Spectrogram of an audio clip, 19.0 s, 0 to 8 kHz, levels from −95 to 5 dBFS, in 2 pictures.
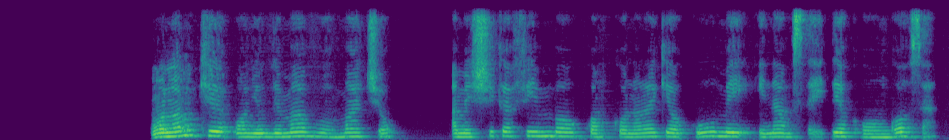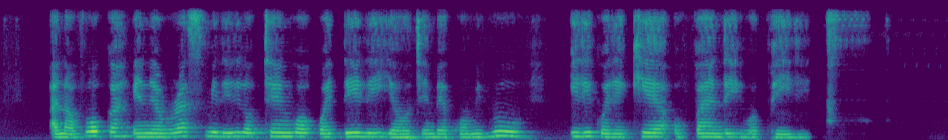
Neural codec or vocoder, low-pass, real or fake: codec, 16 kHz, 0.4 kbps, LongCat-Audio-Codec; 7.2 kHz; fake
